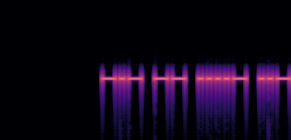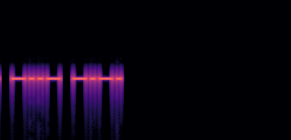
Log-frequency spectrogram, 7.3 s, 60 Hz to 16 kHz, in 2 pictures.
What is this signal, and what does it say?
Morse code, heard as a keyed tone, about 22 wpm, 700 Hz. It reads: KM4UXC
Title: USA Call Signs - 6 Characters - Repeated 2x - 22wpm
